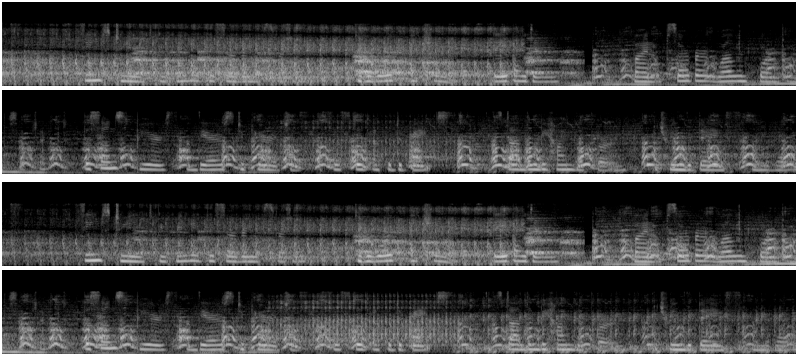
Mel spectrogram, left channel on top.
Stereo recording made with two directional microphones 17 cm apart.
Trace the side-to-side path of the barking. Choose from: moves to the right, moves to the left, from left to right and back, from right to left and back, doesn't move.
from left to right and back.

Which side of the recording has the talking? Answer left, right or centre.
centre.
